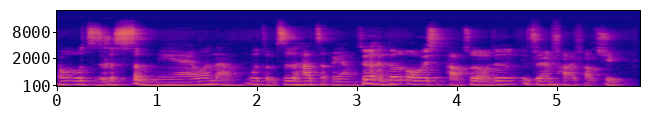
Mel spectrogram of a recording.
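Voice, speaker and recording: A man, a diviner hosting a podcast, telling a story in an animated, casual way. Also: mid-range voice, fast talker, reverberant. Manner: animated, lively retelling with quoted exclamations.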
